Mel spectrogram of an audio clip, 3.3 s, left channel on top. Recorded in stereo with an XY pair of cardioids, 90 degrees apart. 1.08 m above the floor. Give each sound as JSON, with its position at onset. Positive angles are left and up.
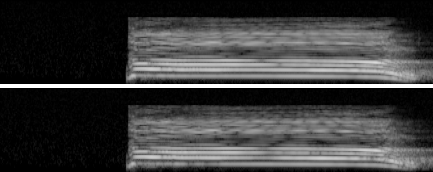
{"t": 0.9, "sound": "a shout", "azimuth_deg": 25, "distance_m": 2.5}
